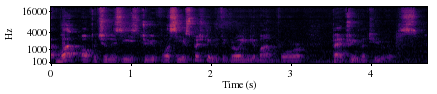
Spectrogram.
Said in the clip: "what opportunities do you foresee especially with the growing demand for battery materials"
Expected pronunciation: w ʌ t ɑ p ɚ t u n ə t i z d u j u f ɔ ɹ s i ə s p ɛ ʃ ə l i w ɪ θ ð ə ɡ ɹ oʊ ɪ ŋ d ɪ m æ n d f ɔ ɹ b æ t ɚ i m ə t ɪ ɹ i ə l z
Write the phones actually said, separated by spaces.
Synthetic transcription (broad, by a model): w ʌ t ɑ p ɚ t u n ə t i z d u j u p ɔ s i ə s p ɛ ʃ ə l i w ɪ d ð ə ɡ ɹ oʊ ɪ ŋ d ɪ m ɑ n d f ɔ ɹ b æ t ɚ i m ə t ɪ ɹ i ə l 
